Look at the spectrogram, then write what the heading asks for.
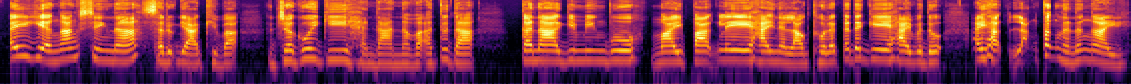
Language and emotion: Manipuri, surprised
